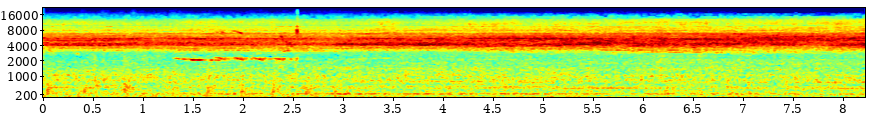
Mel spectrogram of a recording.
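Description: Cicadas buzz under trees in a garden in 34°C summer heat, a steady, high-pitched drone that fills the whole clip without a break, with a brief faint bird chirp near the start and no talking.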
